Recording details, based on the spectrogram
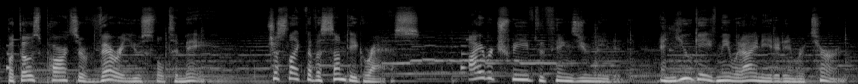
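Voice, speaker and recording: A man voicing a calm, stern young male forest ranger in a game, speaking in a measured, matter-of-fact, slightly dry way. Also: a little high. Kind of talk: game dialogue voice acting. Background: soft game music.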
